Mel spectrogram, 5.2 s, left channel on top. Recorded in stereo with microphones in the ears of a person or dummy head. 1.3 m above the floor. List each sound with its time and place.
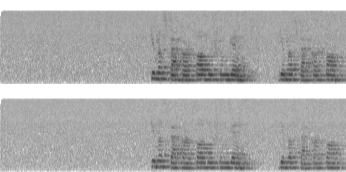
2.2 s a woman speaking: 65° left (ahead or behind), 5.5 m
